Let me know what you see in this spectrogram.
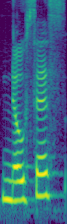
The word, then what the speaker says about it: gnosis: which would be gnosis. It's one of those tricky words with the silent G-N, like gnome or something like that.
